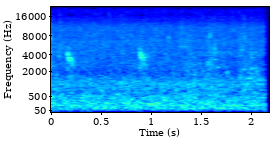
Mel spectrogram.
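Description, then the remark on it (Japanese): Soft, steady sloshing of water in a foot bath aboard a train, a continuous gentle wash with a few faint light splashes, heard quietly with no voices. “ほら、足湯の水音に耳を澄ませながら私の体温も感じてください。”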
